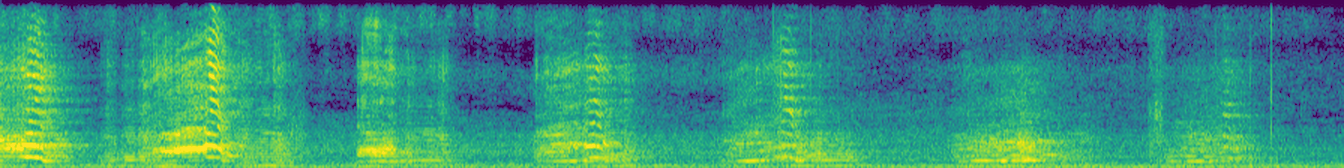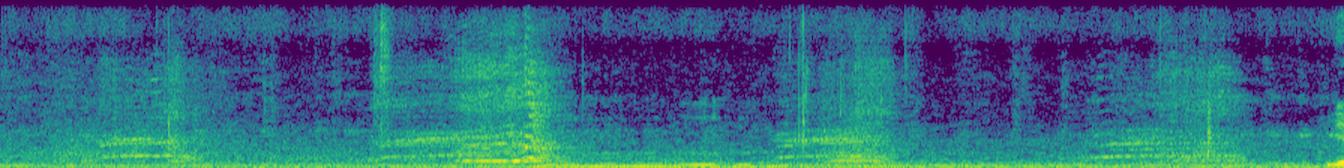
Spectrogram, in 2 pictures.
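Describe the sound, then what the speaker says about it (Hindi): Farm ducks and geese honk and quack repeatedly at night, a string of loud, close calls in an irregular rhythm over a steady low hum from the poultry farm. "डक है, अटैक भी कर देती है।"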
